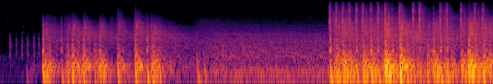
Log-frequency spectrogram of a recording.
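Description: Cheetah anti-air vehicle gunfire in Arma during a CSAT Malden campaign: rapid bursts of loud automatic cannon fire, a pause of quieter rumble, then a denser, sustained volley, with no talk.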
